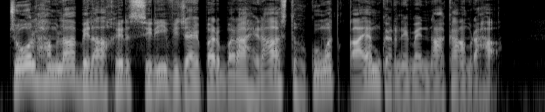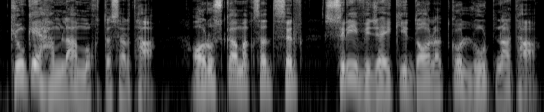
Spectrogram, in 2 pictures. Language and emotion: Urdu, neutral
